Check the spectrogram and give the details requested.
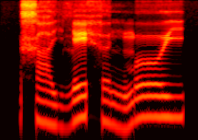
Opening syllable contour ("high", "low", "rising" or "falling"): low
